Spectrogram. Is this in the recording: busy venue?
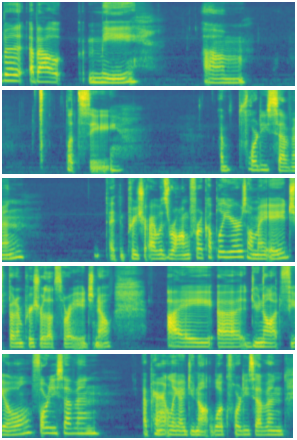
no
